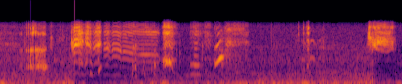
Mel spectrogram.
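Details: Sister's loud, drawn-out belching in a car, with a baby boy laughing in bursts and background music.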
